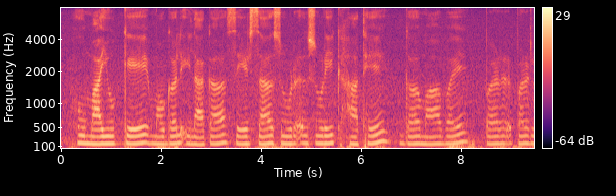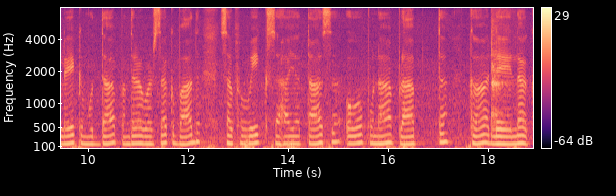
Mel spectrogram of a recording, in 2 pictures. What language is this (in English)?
Maithili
